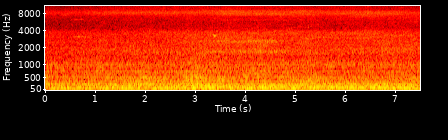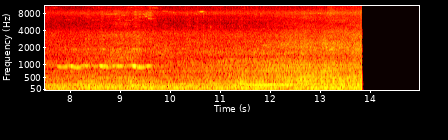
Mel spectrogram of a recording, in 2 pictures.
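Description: Road traffic passing a stopped truck, with a steady low engine rumble that grows slightly louder toward the end. A short high-pitched beep sounds about eight seconds in, and the sound cuts off suddenly just before the end.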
